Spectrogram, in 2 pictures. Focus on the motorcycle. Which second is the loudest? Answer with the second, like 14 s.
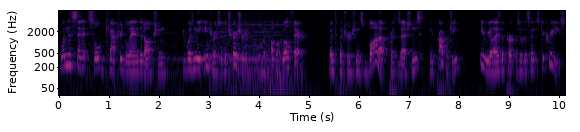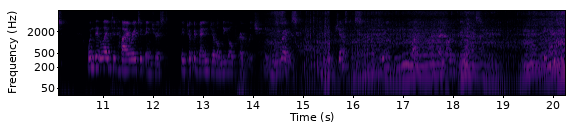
20 s.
